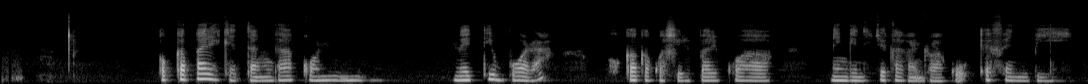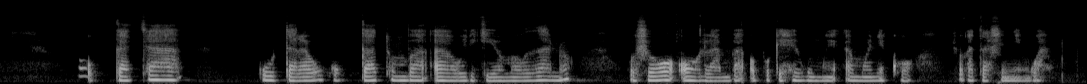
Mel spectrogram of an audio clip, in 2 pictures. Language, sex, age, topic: Oshiwambo, female, 25-35, finance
